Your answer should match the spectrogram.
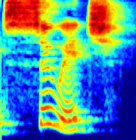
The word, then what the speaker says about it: sewage: so s Janna said but in suage it's Sue not so this is English you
